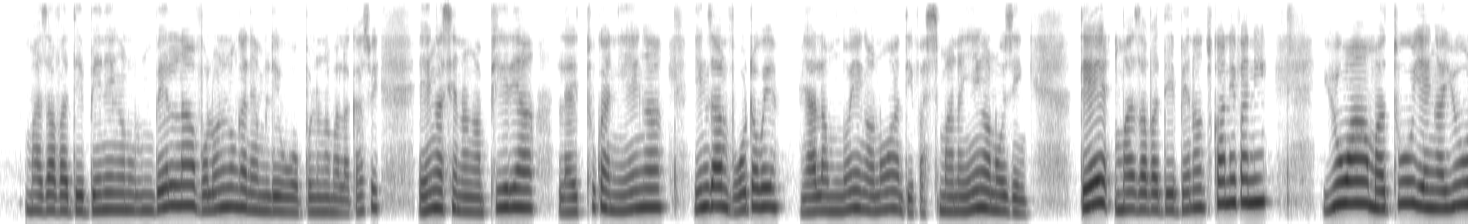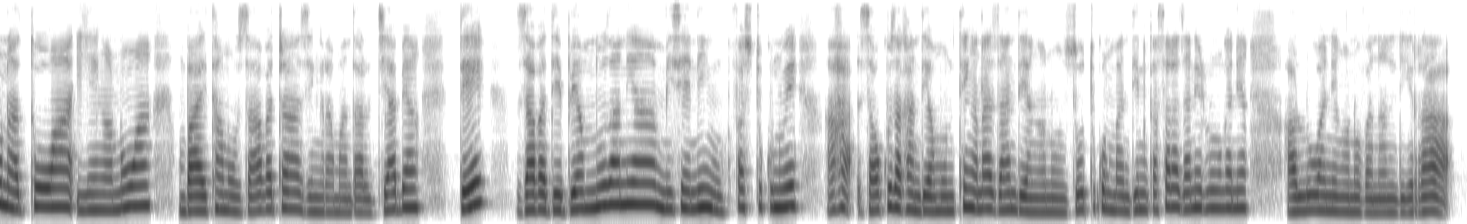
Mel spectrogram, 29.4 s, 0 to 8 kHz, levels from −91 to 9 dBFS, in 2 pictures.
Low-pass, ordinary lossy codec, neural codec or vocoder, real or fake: 7.2 kHz; none; none; real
